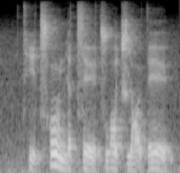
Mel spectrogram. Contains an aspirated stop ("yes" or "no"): yes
